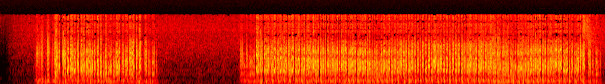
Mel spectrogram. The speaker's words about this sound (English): So that's it scraping the back end of the abdomen against itself. So that's the queen.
